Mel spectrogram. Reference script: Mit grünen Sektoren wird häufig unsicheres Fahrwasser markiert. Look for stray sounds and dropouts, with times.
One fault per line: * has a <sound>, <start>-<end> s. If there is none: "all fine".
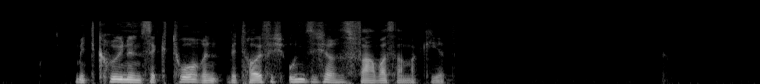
all fine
